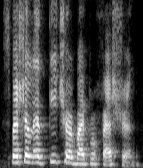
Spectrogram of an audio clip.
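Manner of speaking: ordinary talk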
